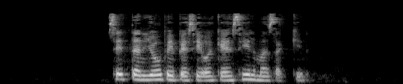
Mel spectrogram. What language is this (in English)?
Finnish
